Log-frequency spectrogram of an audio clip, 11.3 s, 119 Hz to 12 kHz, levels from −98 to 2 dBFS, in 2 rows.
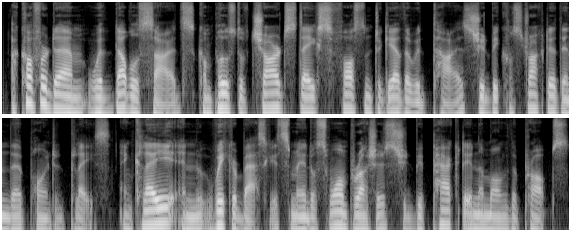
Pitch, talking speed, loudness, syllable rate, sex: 115 Hz, 190 wpm, -21 LUFS, 5.3 syllables/s, male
